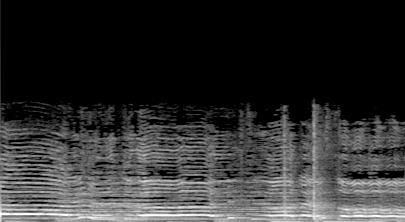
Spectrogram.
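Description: A woman singing a ranchera, holding long sustained notes with wide vibrato and sliding between them, over acoustic guitar accompaniment.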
